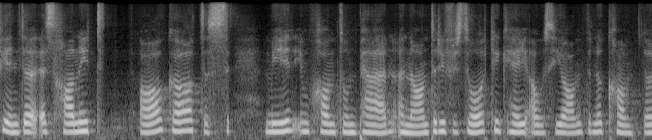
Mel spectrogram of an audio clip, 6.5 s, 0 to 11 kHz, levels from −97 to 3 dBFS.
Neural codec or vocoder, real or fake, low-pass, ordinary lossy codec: codec, 16 kHz in and 24 kHz out, 0.6 kbps, FocalCodec, streaming, 4096 codes; fake; 9.9 kHz; none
